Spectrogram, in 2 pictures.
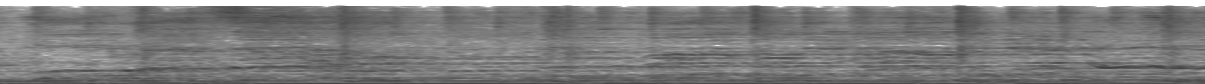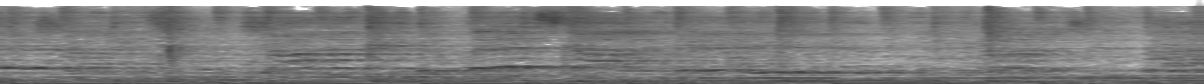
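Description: Live dance-pop sung by a five-singer male and female pop group, several voices singing together over a steady, bass-heavy beat, amplified through the venue's PA and heard from the audience.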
